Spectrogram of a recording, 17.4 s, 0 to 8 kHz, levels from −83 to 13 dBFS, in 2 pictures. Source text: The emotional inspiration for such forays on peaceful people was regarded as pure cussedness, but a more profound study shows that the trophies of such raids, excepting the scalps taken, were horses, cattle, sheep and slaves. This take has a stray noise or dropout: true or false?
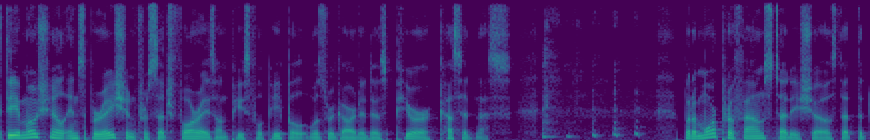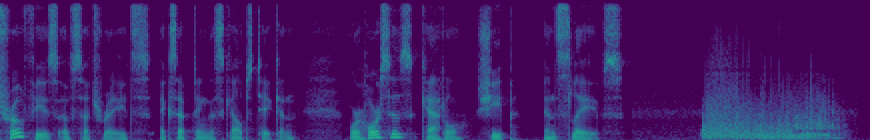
true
